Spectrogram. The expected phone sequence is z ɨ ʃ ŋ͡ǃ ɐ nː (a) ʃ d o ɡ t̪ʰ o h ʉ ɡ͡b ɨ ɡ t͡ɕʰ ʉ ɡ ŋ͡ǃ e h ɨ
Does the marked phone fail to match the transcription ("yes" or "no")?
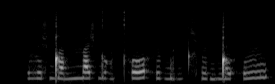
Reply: no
